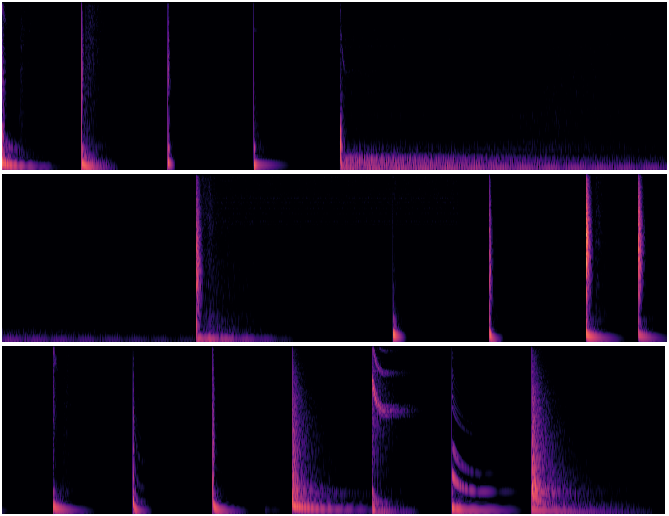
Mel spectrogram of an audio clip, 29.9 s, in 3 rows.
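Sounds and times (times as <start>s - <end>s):
Pearl SC-40 bass drum: 0.0s - 1.7s, 5.1s - 14.3s, 17.3s - 17.5s, 18.8s - 20.0s, 20.7s - 21.3s, 21.9s - 22.2s, 23.1s - 23.6s, 24.3s - 29.7s.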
